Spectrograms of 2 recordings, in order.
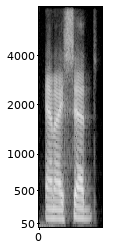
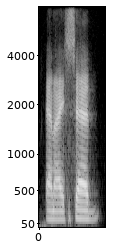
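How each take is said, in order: No difference in how they are said.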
